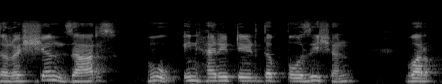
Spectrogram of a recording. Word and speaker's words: Tsar: यहाँ पर जार का स्पेलिंग है CZAR और TSAR, बट जब भी हम प्रोनाउंस करेंगे तभी हमें क्या बोलना है? जार.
